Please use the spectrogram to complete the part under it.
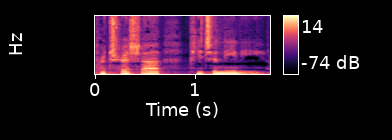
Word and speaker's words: Patricia Piccinini: And this is an artist called Patricia Piccinini.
